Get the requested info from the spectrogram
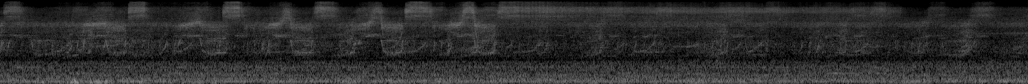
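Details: Chorus of cicadas on a mountain in summer sun, rasping high buzz pulsing in uneven waves about once per second over a constant low drone.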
